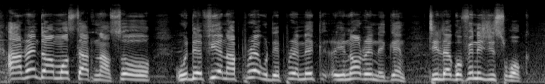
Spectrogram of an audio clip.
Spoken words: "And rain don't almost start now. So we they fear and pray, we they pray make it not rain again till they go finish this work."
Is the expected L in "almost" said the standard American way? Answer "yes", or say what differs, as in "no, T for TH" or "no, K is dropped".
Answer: no, L is dropped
